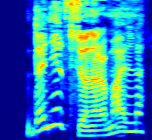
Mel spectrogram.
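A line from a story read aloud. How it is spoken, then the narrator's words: Cheerful reply. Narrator (Russian): бодро ответила она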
